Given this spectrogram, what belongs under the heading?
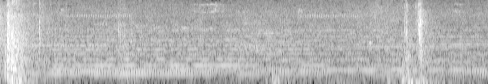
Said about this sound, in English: She unlocks the door to the little cabin and steps inside. Shrugging off her pack, she lets the door close behind her.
